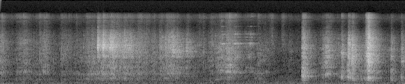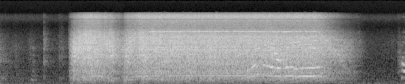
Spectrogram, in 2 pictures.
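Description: Electric food chopper running for about four seconds as it chops pecans, starting suddenly and dying away as it stops. A few light knocks come before it.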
